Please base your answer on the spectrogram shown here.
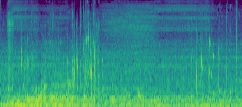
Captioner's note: water rushing; audible breathing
